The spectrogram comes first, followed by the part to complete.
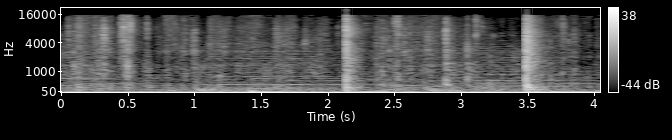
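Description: A cardboard shipping box being handled and its flaps pulled open: scraping and rustling cardboard with three sharp knocks, near the start, about halfway and near the end. Background music plays underneath.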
